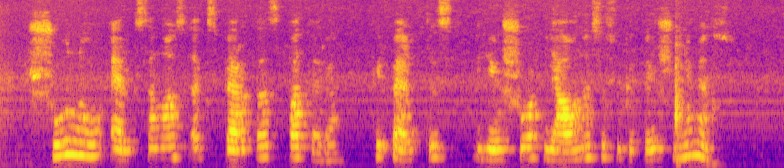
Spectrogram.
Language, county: Lithuanian, Vilnius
